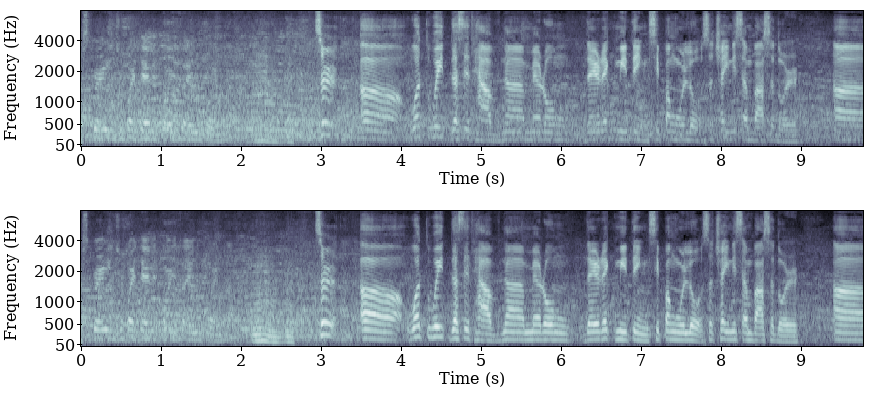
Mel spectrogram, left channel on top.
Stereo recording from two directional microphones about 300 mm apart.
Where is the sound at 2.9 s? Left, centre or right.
Centre.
